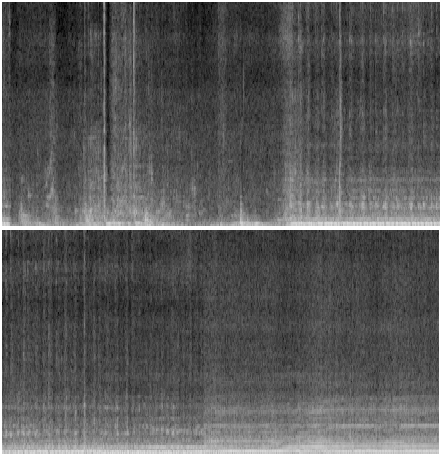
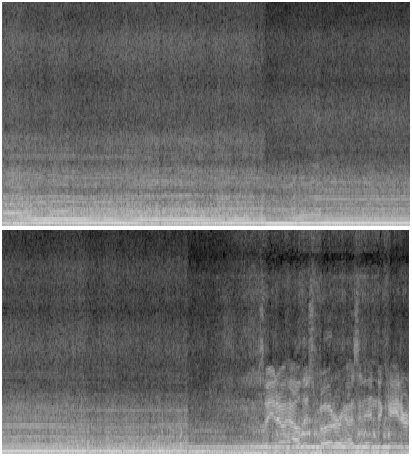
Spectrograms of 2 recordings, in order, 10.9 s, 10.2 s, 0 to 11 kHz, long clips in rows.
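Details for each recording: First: Unbranded Yamaha Enduro-style 20 hp two-stroke outboard, brand new, on a boat after trimming up a peg: quiet start, then revs climb high and flare without pulling harder as the prop cavitates; owner suspects transom height or shaft about an inch too short. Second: Brand-new unbranded Yamaha Enduro-style 20 hp two-stroke outboard under way on a boat after about 10 minutes' running: steady, even drone with a clean buzzing note and no skips, coughs or misfires; running healthy.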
